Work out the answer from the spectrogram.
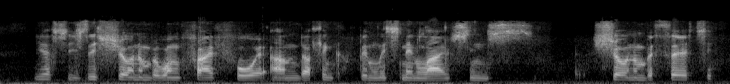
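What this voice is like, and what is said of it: Non-American accent. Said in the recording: “I think a lot of people probably can tell by your accent”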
